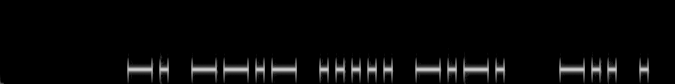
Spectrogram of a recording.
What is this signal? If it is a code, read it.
Morse code, heard as a keyed tone, about 15 wpm, 700 Hz. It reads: NQ5C DE
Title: USA Callsign DE Callsign - 4 Characters - 15wpm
